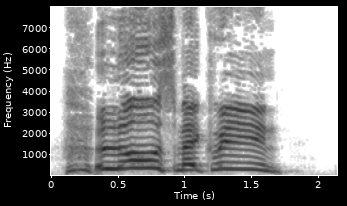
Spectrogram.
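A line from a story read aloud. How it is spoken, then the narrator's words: Roaring. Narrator (German): brüllte Hook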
